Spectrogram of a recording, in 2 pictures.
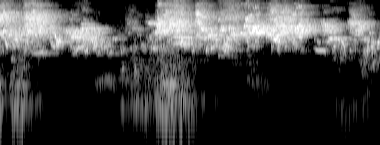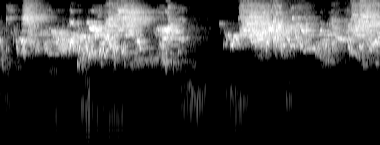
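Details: Pet lovebirds keep up a harsh, high, scratchy chatter in long bursts, with a brief silence near the end before the chirping resumes; faint low rustling throughout.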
